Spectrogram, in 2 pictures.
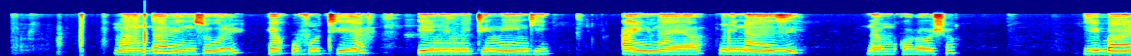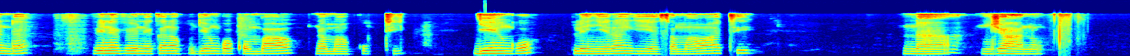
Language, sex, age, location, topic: Swahili, female, 25-35, Mombasa, agriculture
